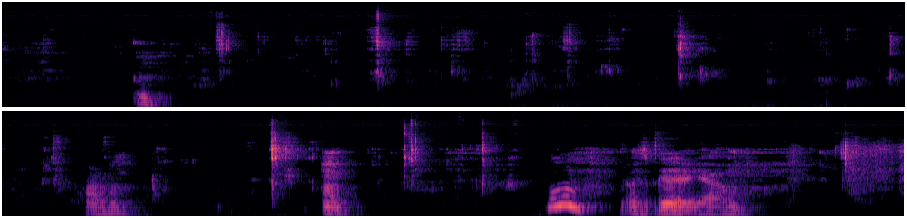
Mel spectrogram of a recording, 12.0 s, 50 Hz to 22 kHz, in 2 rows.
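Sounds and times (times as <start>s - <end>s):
chewing fried fish: 1.2s - 9.7s, 10.3s - 12.0s
wet mouth clicks and lip smacks: 1.3s - 9.5s.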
